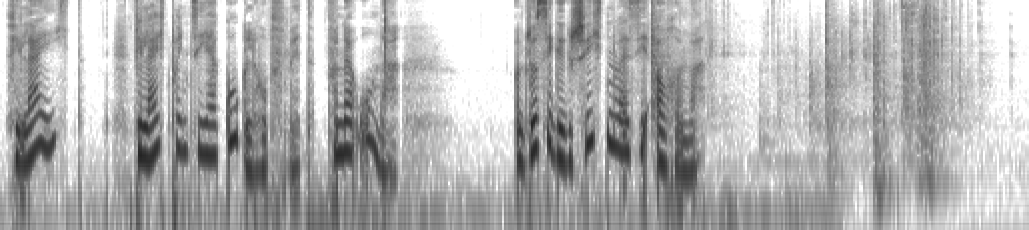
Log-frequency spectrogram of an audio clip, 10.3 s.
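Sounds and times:
speech: 0:00.1 - 0:04.2, 0:05.2 - 0:07.2
keys jangling and scraping in an apartment door lock: 0:06.1 - 0:10.0.

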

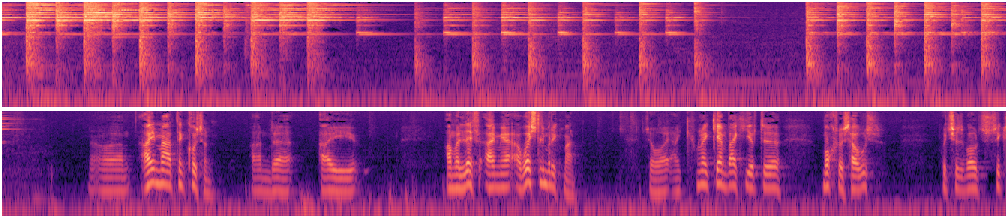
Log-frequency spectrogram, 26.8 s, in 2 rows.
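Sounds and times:
sledgehammer drawing out quarter by half iron on anvil: 0:00.0 - 0:13.7
speech: 0:15.3 - 0:18.2, 0:19.3 - 0:21.1, 0:22.0 - 0:25.2, 0:26.0 - 0:26.7.

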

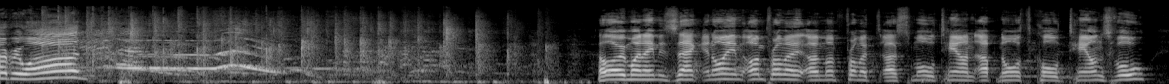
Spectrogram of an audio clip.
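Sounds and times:
speech: 0:00.0 - 0:01.6, 0:06.0 - 0:11.6
audience applause welcoming an act to the stage: 0:00.0 - 0:05.8.

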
